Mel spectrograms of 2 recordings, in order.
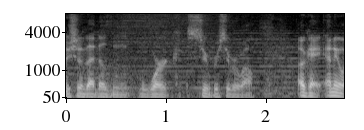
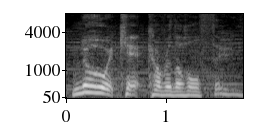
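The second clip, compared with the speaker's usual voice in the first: dismayed; 9 semitones higher, 5 dB louder than usual. Real, not acted. Dismay at a failed attempt.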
